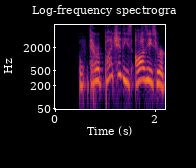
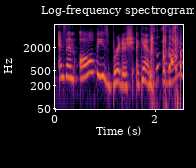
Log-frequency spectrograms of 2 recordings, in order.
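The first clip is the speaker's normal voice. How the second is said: mild mock outrage; 8 semitones higher, 5 dB louder than usual. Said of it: "it fucking sounds like a slur when you say it".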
